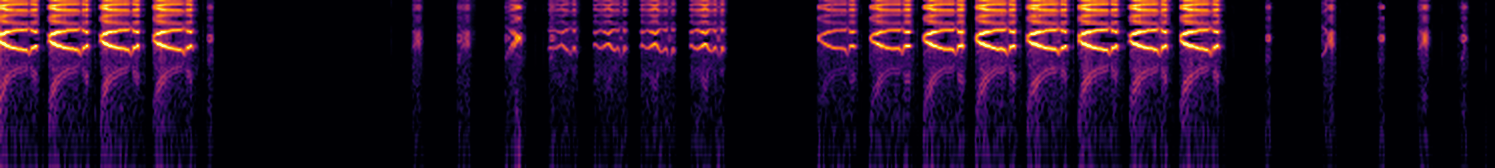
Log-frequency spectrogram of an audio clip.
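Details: Brazilian grey-eyed greenlet delivering rapid runs of sharp, high, downward-sweeping notes, several per second, in two loud bursts separated by pauses and scattered softer notes; no other sounds.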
